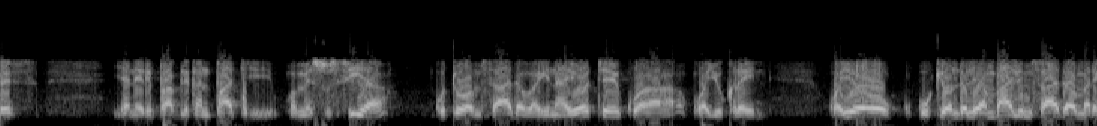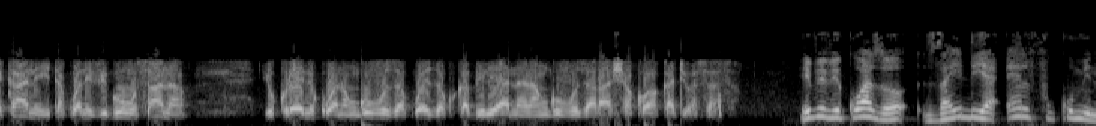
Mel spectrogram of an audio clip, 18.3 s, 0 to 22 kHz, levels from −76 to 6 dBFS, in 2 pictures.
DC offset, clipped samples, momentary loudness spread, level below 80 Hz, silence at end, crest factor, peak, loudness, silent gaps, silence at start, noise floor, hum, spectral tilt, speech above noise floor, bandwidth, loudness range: under 0.1%; under 0.1%; 10 LU; -64 dBFS; 0 s; 18 dB; -6 dBFS; -25 LUFS; none; 0 s; -50 dBFS; none; -5.5 dB/octave; 25 dB; 8.4 kHz; 2 LU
